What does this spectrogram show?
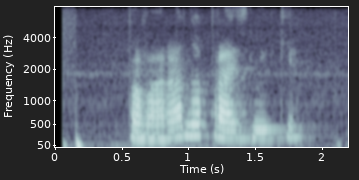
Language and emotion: Russian, positive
